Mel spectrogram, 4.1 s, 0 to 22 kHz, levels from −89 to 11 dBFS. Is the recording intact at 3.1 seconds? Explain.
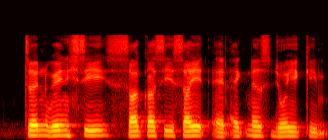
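Yes, at 3.1 seconds the audio is intact, with no dropout, click, distortion or other fault at that moment.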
